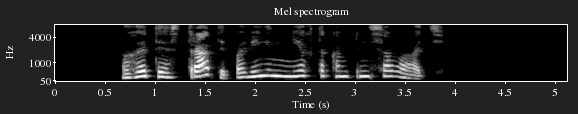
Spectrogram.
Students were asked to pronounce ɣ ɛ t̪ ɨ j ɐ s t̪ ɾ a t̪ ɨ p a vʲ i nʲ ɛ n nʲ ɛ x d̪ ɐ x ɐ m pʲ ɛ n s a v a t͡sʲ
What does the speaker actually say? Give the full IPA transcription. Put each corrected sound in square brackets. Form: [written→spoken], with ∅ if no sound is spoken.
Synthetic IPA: ɣ ɛ t̪ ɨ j ɐ s t̪ ɾ a t̪ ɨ p a vʲ i nʲ ɛ n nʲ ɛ x [d̪→t̪] ɐ [x→k] ɐ m pʲ ɛ n s a v a t͡sʲ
